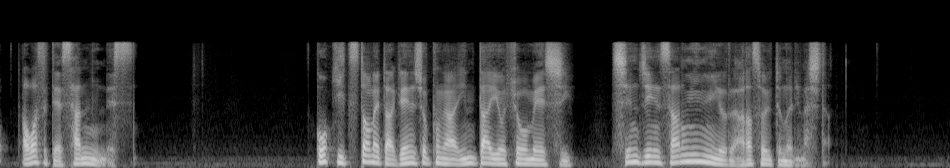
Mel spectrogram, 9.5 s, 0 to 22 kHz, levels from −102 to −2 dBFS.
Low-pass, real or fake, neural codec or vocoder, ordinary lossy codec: none; fake; codec, 16 kHz, 1 kbps, FunCodec, trained on LibriTTS, 50 frames a second; none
